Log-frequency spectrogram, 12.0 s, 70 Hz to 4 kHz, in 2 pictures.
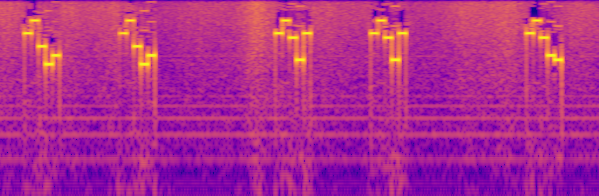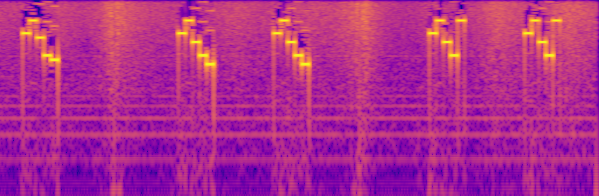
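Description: Five-tone selective call (ZVEI), heard as quick runs of five tones, tones of about 70 ms. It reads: 88513 88513 88728 88728 88732 88732 88631 88631 88633 88633
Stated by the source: ZVEI five-tone selective call, received by SDR.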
